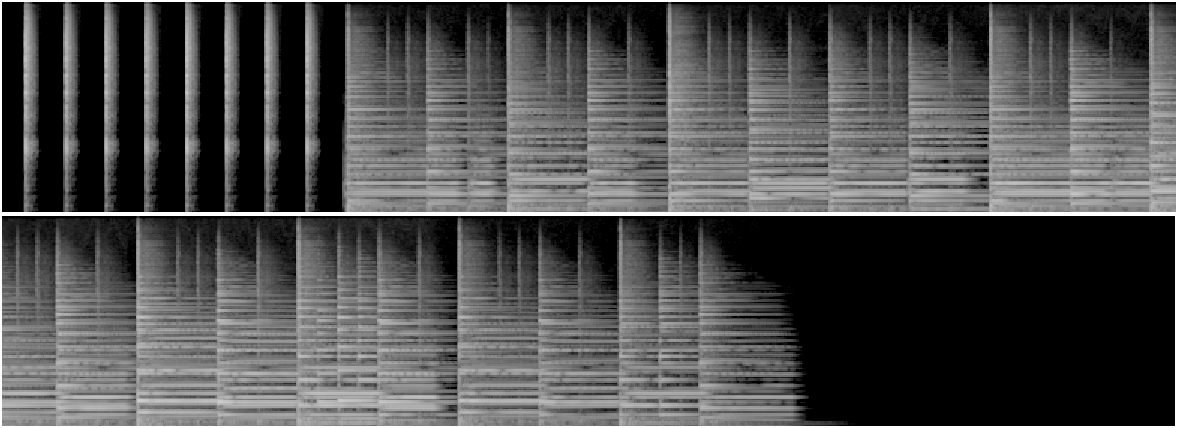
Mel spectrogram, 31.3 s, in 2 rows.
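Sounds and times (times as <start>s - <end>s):
clarinet: 4.6s - 26.3s.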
